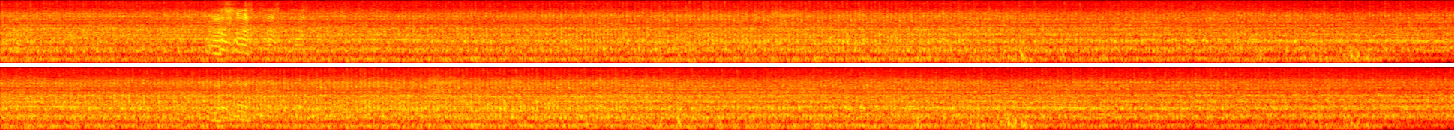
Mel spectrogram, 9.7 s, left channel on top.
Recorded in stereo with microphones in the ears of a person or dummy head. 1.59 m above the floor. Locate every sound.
1.4 s laughter: 65° left (ahead or behind), 1.5 m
